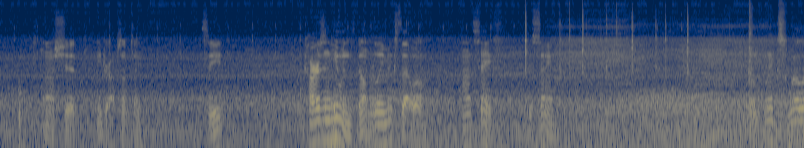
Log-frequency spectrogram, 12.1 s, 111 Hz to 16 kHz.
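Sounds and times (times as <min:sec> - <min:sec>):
engine and road noise hum: 0:00.0 - 0:12.0
turn signal clicking: 0:01.2 - 0:12.0.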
